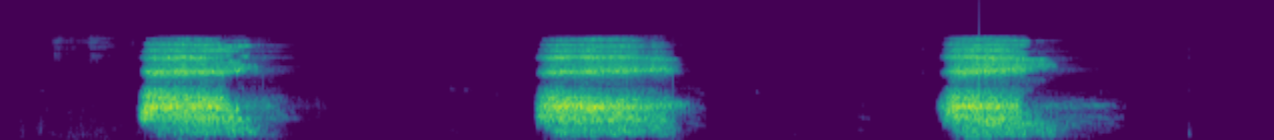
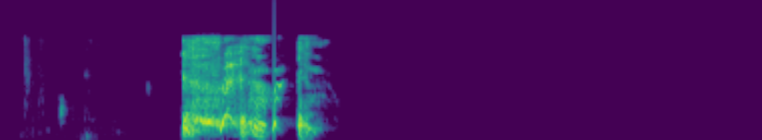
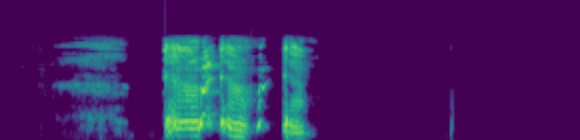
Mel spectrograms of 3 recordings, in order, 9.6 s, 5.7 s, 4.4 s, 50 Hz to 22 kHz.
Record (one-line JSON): {"exhalation_length": "9.6 s", "exhalation_amplitude": 30673, "exhalation_signal_mean_std_ratio": 0.43, "cough_length": "5.7 s", "cough_amplitude": 30898, "cough_signal_mean_std_ratio": 0.31, "three_cough_length": "4.4 s", "three_cough_amplitude": 32768, "three_cough_signal_mean_std_ratio": 0.36, "survey_phase": "alpha (2021-03-01 to 2021-08-12)", "age": "18-44", "gender": "Female", "wearing_mask": "No", "symptom_fatigue": true, "symptom_headache": true, "symptom_onset": "11 days", "smoker_status": "Current smoker (e-cigarettes or vapes only)", "respiratory_condition_asthma": false, "respiratory_condition_other": false, "recruitment_source": "REACT", "submission_delay": "1 day", "covid_test_result": "Negative", "covid_test_method": "RT-qPCR"}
